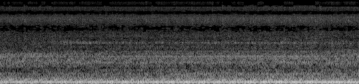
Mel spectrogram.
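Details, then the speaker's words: Cylinder balance test on an engine with a misfire: one coil pack or plug wire disconnected, idle rpm drops and the engine stumbles, misfiring and struggling more with a low, uneven idle, so that cylinder is working. "I'm going disconnect this one here. See the motor kind of, you know, it's moving a bit more, misfiring a bit more, struggling a bit."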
